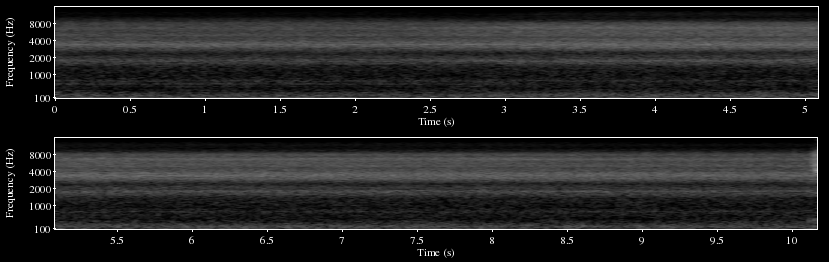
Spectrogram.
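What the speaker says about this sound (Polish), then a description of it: "Same cykady, nie?" Cicadas drone steadily through the night on Koh Phangan, Thailand, a dense continuous high-pitched hiss that holds level and unbroken from start to finish, with no voices over it.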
